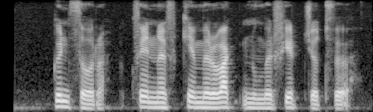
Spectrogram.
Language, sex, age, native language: Icelandic, male, 13, Icelandic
